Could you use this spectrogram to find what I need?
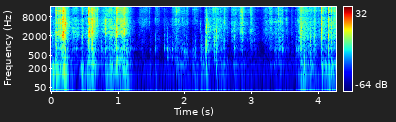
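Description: Paper tears and rustles close by.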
